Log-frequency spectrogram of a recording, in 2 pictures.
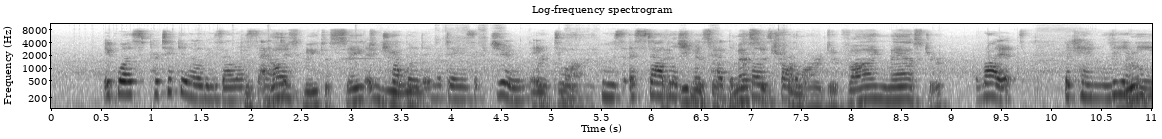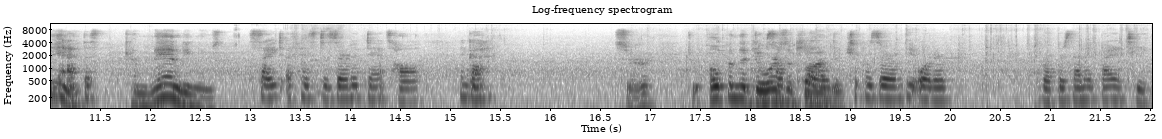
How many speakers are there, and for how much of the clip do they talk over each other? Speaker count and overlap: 2, about 27%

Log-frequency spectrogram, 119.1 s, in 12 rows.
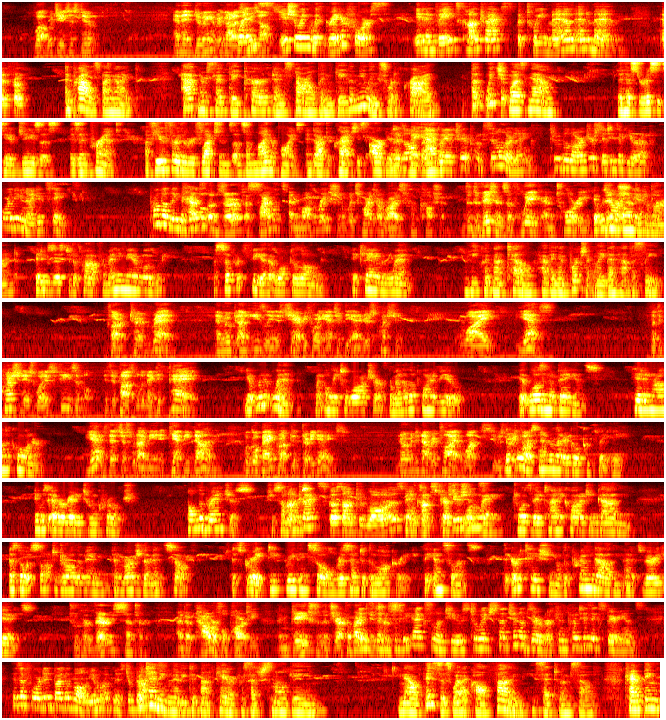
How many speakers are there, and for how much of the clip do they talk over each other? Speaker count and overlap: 7, about 6%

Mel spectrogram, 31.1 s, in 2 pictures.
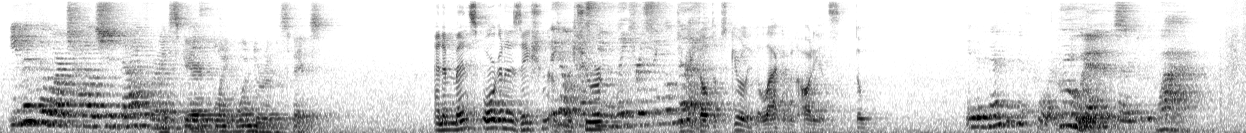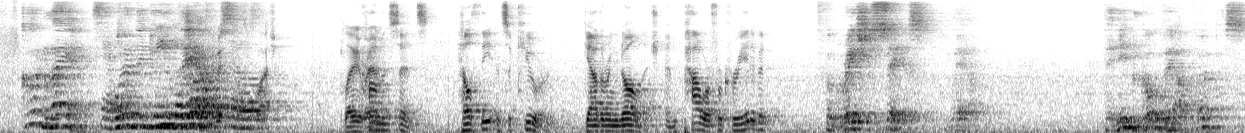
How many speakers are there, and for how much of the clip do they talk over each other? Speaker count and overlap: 7, about 19%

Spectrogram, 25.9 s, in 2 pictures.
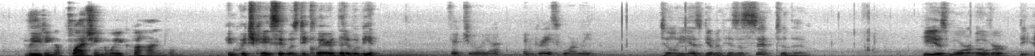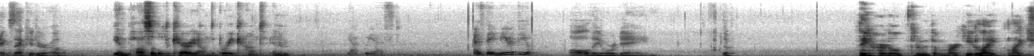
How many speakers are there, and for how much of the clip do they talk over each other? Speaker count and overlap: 4, no overlap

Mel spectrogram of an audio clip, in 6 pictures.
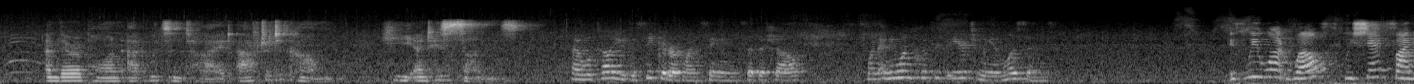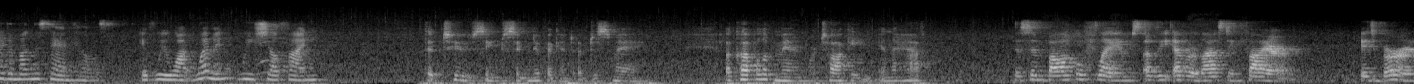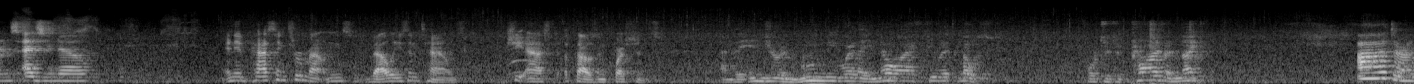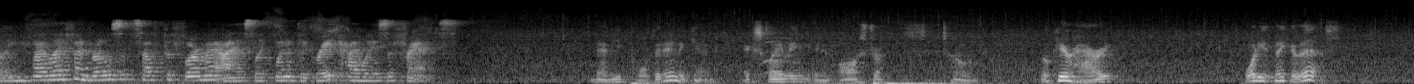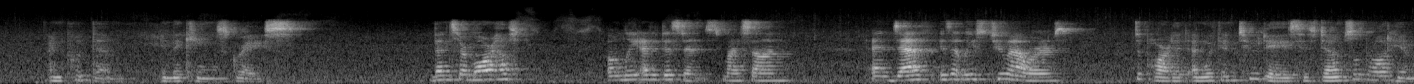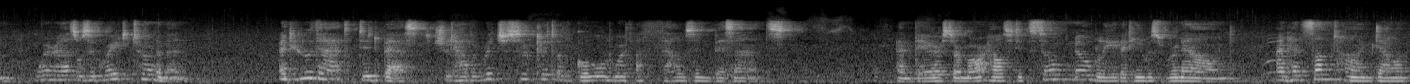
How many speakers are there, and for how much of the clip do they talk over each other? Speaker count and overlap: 9, no overlap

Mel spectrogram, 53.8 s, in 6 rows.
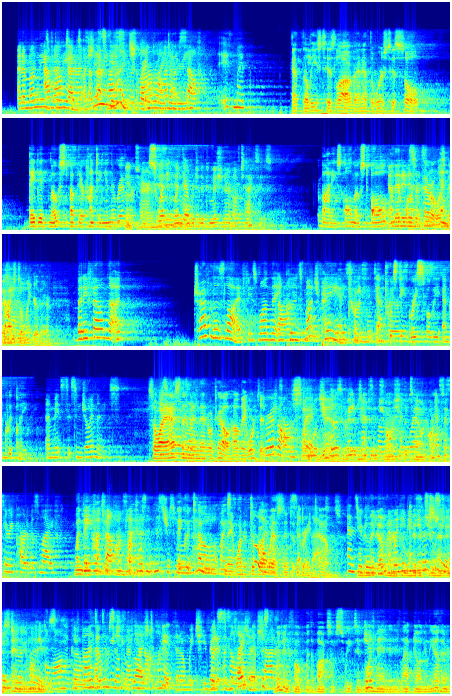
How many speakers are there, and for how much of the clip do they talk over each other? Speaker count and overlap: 6, about 53%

